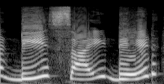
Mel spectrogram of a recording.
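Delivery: Decided slowly as 'di... sai... ded'; slow teaching डि-साइ-डेड, rising at the end; syllable by syllable. Shown as a demonstration. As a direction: break decided into three separate parts. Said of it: "तो पूरा क्या हो जाएगा".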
